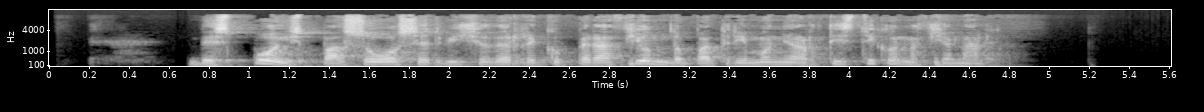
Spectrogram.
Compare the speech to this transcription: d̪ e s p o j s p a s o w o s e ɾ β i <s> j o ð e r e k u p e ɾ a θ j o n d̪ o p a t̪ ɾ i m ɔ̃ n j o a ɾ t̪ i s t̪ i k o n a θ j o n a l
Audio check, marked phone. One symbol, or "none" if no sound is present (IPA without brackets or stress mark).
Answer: θ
